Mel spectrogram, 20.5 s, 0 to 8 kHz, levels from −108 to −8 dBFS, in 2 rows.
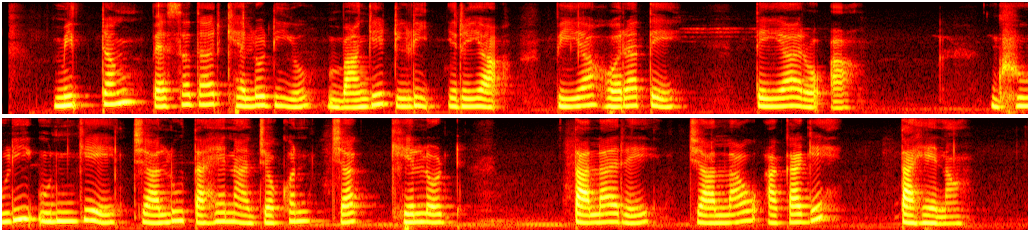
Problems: constant background noise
